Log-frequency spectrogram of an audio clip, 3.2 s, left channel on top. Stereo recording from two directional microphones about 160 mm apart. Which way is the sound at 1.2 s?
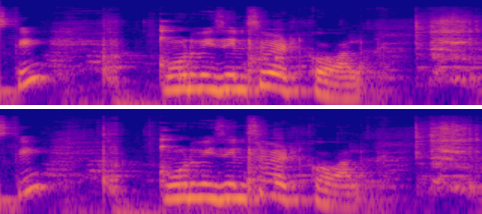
35° left (ahead or behind).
